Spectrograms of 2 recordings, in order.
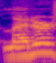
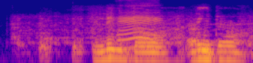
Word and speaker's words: Lidor: What's going on, Ledor? Ledor? How do you say your name, bro? Lidor. What's up? Lidor. Okay, I definitely said it wrong the first time.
